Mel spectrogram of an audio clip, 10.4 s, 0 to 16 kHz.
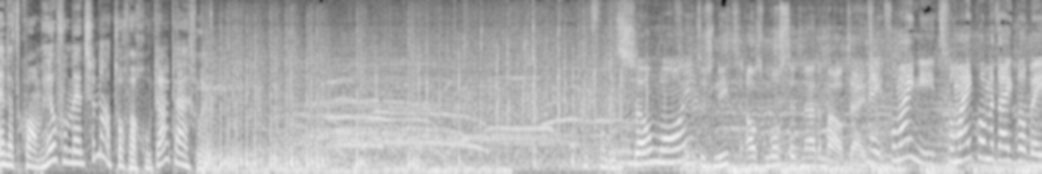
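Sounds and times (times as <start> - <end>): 
speech: 0.0 - 2.6, 6.0 - 10.4
whistling rockets rising: 2.0 - 6.3
fireworks bursting in cracks and pops: 2.0 - 7.0
murmuring crowd: 2.0 - 9.1.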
